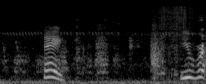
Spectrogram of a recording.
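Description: A dog pants close by.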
